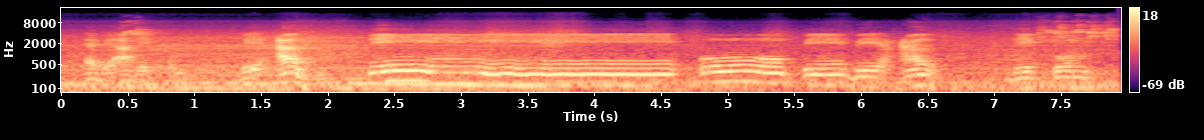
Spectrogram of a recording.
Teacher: Ha besar adanya di adnal halki, di pangkal tenggorokan atau tenggorokan bagian bawah.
